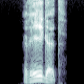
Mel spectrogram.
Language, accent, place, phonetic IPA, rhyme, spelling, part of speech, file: German, Germany, Berlin, [ˈʁeːɡət], -eːɡət, reget, verb, De-reget.ogg
- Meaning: second-person plural subjunctive I of regen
